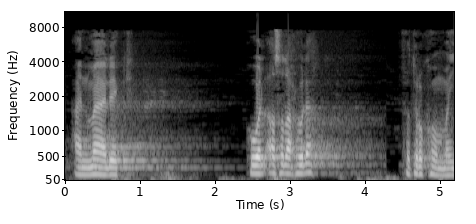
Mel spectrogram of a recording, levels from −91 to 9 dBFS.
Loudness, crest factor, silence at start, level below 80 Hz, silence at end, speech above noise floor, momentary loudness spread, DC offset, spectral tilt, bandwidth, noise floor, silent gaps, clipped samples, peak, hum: -17 LUFS; 18 dB; 0.1 s; -46 dBFS; 0 s; 34 dB; 22 LU; under 0.1%; -7 dB/octave; 8 kHz; -50 dBFS; none; under 0.1%; 0 dBFS; none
